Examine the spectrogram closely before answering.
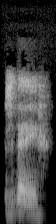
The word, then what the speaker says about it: Zweig: Y parece ser que es Stefan Zweig, así mismo, casi tal como se escribe, digamos, con la lectura fonética, siempre que pronunciemos esa W, ¿no? como una B prácticamente.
